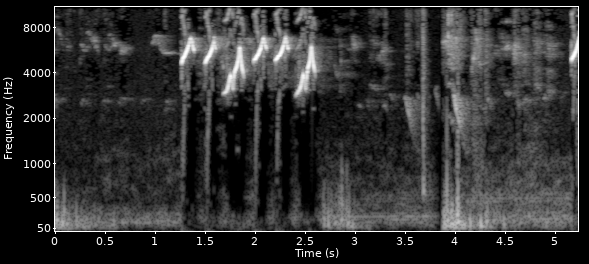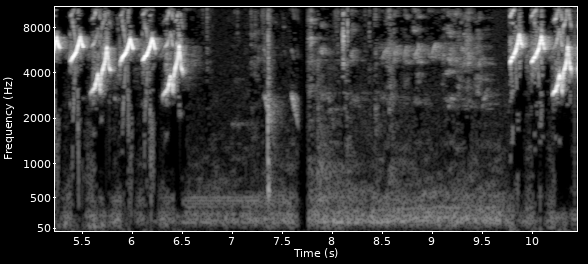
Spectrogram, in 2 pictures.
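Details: Gelatik batu wingko, a great tit, in lively lure song: repeated bursts of five or six high, sharp, hooked notes, with occasional low thumps and background hum between phrases.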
